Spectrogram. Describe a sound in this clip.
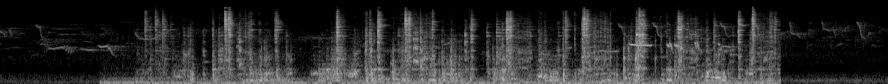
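A small plastic hand pump creaks and clicks as its handle is worked up and down.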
